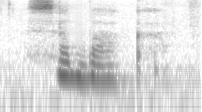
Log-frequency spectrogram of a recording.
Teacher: O is not stressed. That's why we pronounce it like sabaka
